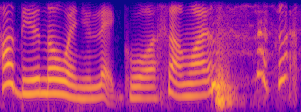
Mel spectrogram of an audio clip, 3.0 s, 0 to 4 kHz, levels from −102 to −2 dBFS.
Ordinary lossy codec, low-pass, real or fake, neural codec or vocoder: Opus, 24 kbps; 3.6 kHz; fake; codec, 16 kHz, 2 kbps, FunCodec, trained on Chinese and English, 25 frames a second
